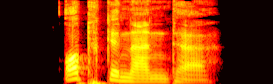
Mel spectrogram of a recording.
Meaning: inflection of obgenannt: 1. strong/mixed nominative masculine singular 2. strong genitive/dative feminine singular 3. strong genitive plural
- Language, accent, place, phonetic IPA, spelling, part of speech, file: German, Germany, Berlin, [ˈɔpɡəˌnantɐ], obgenannter, adjective, De-obgenannter.ogg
